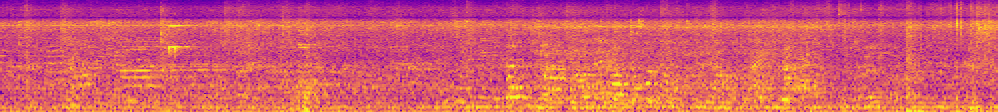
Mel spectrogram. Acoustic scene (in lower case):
crowded indoor space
